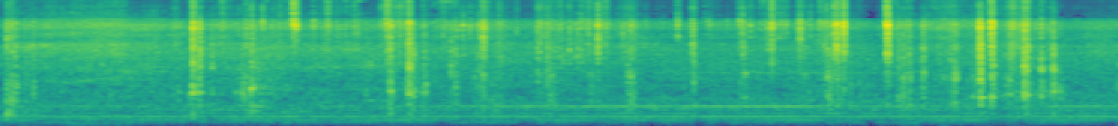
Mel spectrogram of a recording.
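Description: Plastic jars and spools of fishing line clattering and knocking as a hand rummages through a pile of them, in quick irregular clicks, with a steady low hum underneath.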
